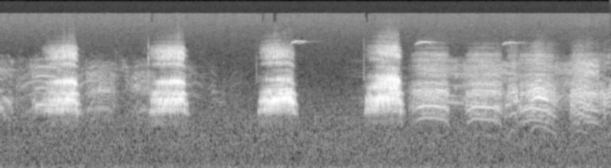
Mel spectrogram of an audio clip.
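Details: Spring honking of a Canada goose on a March pond in Belarus, where it is a rare vagrant: rich, nasal honks repeated roughly once a second in a fairly steady series, later calls blending into overlapping honks.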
